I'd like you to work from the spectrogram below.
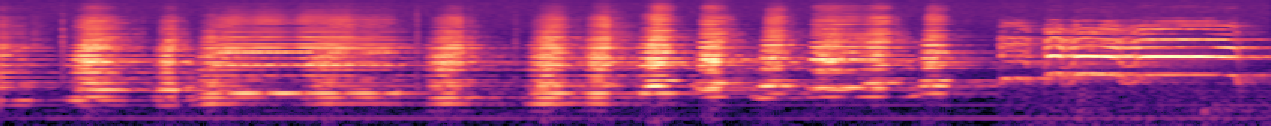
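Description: A rooster crows in a farmyard setting near chickens, giving several loud, strained, harmonic calls in a row that rise and fall in strength, with a shift in tone and some low rumble toward the end.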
